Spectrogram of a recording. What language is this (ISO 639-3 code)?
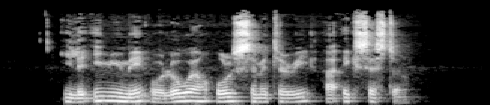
fra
